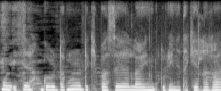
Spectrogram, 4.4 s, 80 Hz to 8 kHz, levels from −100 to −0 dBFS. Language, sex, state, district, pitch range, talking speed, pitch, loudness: Nagamese, female, Nagaland, Kohima, 230-255 Hz, 120 wpm, 240 Hz, -13 LUFS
